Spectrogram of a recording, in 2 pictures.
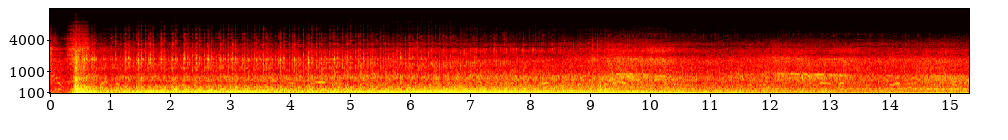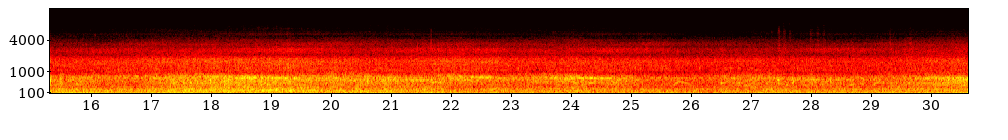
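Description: Hot rod engine starting with a loud burst about half a second in, then running with a steady, deep note for about ten seconds before the car pulls away and its sound drops off.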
